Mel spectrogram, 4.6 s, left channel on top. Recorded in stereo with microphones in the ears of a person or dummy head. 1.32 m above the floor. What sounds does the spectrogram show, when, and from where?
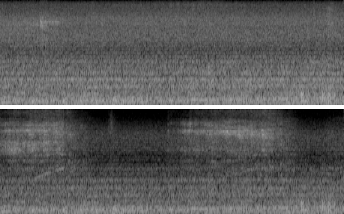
0.0 s an insect: 60° left (ahead or behind)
